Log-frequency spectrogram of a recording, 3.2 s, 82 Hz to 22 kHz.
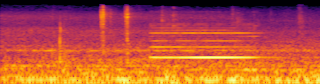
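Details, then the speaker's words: Schindler 330A hydraulic elevator, recorded in machine room, car parked at floor one with oil viscosity control active; steady low pump motor hum swelling briefly while warming oil; normal running. "as you can hear the motor is running"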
